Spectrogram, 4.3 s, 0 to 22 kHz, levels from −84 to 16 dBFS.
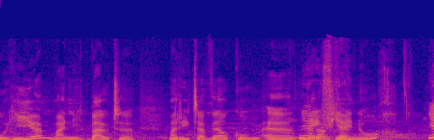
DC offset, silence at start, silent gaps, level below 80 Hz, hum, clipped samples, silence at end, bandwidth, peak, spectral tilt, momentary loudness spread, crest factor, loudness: under 0.1%; 0 s; none; -54 dBFS; none; under 0.1%; 0 s; 16.5 kHz; -10 dBFS; -4.5 dB/octave; 9 LU; 16 dB; -26 LUFS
